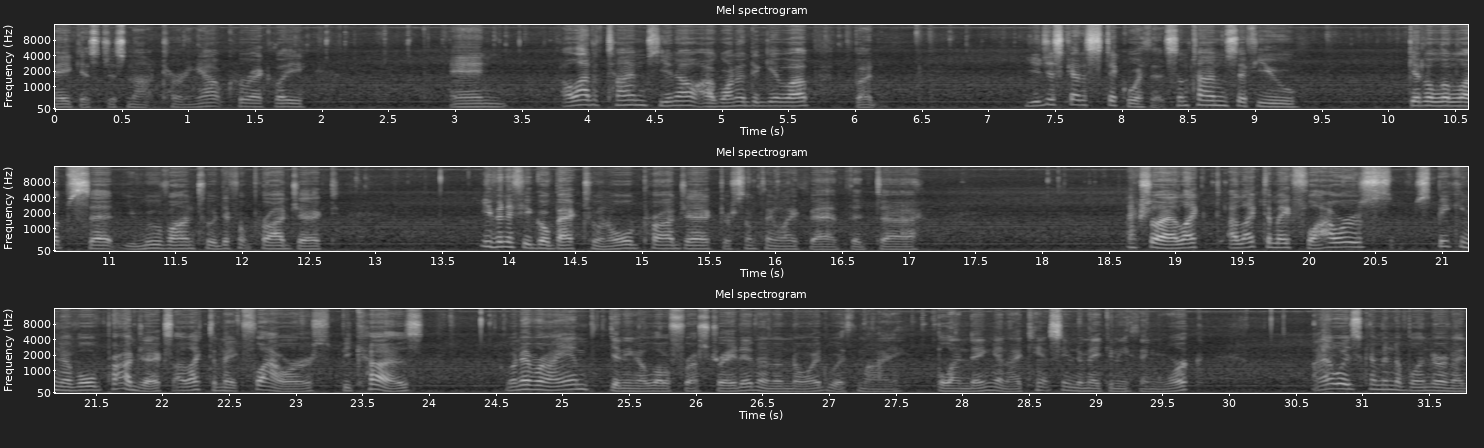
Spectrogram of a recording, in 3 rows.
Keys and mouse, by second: 1.0-2.5 drag, 2.5 shift+d, 3.5 r, 6.1 e, 6.9 s, 7.8 e, 9.9 s, 10.7 e, 12.3 r, 13.2 s, 14.7 e, 17.2 r, 18.4 s, 19.2 g, 20.6 e, 22.7 s, 24.6 e, 25.6 s, 26.7 g, 27.7 g, 31.5 g.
